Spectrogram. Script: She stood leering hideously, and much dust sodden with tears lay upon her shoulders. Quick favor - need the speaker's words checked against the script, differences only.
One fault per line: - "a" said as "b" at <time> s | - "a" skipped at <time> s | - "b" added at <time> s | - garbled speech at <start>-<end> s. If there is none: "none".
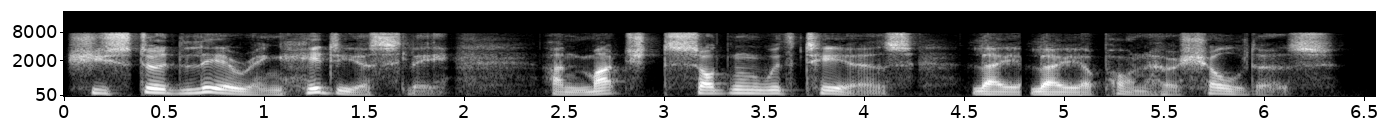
- "dust" skipped at 3.0 s
- "lay" added at 4.8 s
